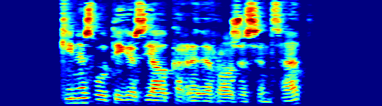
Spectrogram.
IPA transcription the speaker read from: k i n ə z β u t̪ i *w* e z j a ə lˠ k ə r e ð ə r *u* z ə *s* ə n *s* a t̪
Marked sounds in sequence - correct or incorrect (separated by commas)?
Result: incorrect, incorrect, correct, correct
